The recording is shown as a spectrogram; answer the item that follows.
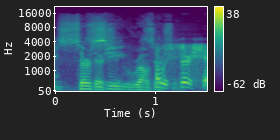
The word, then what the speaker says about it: Saoirse: Saoirse Ronan. – Oh, Saoirse, yeah. – She's Saoirse.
